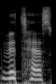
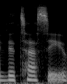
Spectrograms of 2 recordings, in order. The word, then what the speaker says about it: Vitesse: uh waiting for responses you've always been pronouncing it the Tess I feel like the test works too um I heard some people were calling me vitessi which is not accurate but you can call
